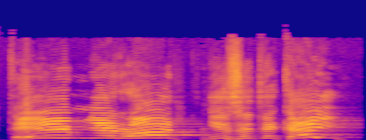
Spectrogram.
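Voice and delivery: very high, loud, furious snap back; angry retort. A narrator's reading. Old man tells the officer not to shut him up, angry. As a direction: flare up at being silenced. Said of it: "обозлился Истырь".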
